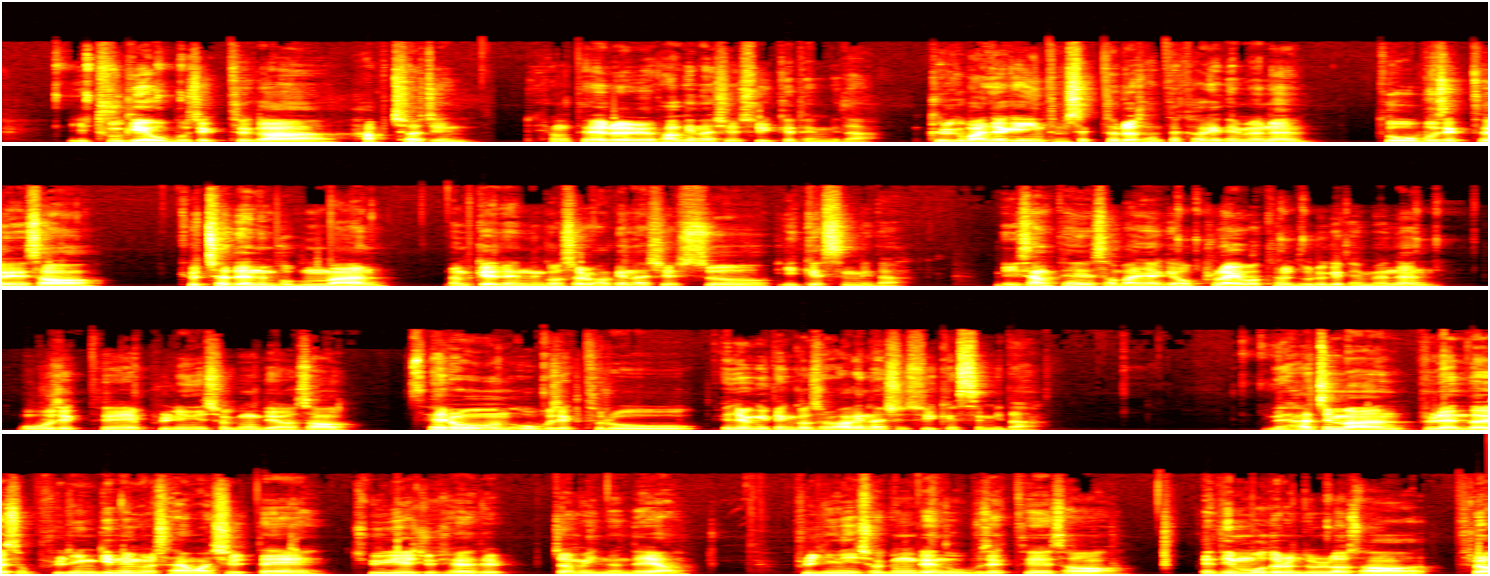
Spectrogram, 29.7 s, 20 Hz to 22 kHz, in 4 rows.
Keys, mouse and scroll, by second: 1.0 click, 1.1-4.1 middle drag, 6.0 click, 13.3-14.6 drag, 14.8 click, 15.0 Tab, 15.6 middle click, 16.7-17.1 scroll up 2, 17.3 middle click, 18.2 Tab, 18.8-20.7 middle drag, 20.7-24.7 drag, 27.6 Tab, 28.4 click.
